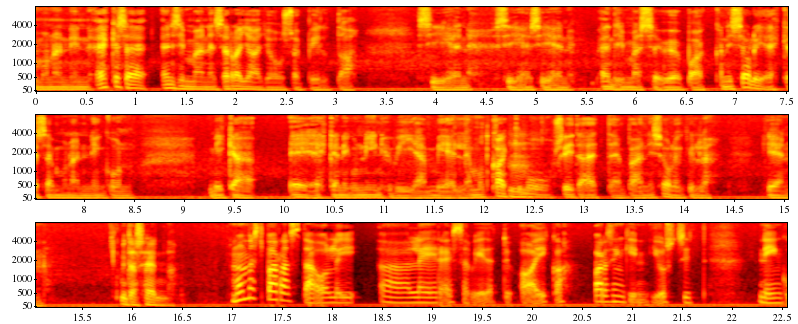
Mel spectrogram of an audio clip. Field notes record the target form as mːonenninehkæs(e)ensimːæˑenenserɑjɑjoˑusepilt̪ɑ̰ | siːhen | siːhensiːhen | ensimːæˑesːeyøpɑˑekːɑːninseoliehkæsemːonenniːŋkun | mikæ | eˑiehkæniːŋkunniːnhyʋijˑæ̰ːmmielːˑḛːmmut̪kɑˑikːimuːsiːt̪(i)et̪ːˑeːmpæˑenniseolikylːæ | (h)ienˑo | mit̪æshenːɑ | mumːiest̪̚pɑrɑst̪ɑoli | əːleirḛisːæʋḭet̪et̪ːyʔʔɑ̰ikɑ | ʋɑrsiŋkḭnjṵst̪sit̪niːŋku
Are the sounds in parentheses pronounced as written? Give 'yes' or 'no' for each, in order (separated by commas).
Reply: yes, no, yes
